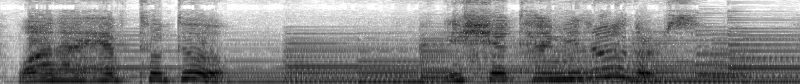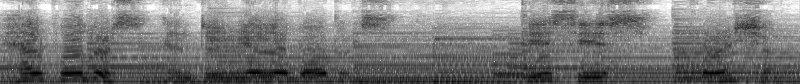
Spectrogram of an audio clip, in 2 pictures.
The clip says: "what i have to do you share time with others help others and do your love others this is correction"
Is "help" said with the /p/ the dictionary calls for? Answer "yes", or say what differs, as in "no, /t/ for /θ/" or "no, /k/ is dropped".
yes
